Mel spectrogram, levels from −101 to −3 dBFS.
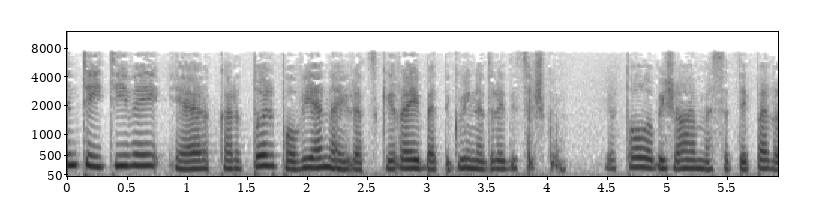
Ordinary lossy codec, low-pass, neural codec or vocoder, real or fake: MP3, 32 kbps; 7.2 kHz; codec, 16 kHz, 0.4 kbps, LongCat-Audio-Codec; fake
